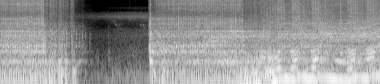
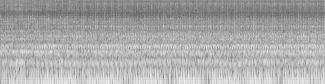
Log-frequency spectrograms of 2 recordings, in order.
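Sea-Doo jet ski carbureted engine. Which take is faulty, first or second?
second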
